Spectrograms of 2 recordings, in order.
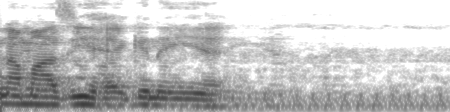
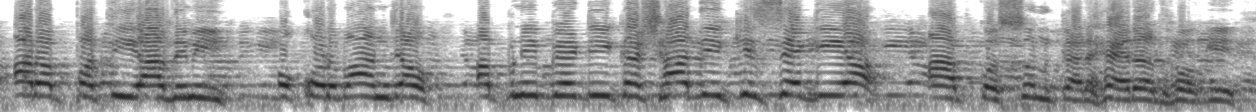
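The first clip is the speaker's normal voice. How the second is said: raised, ringing sermon delivery; impassioned preaching; 6 semitones higher than usual. Acted. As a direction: fire off questions and answers to rouse the crowd. Preaches at full force.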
